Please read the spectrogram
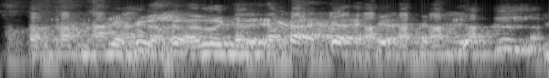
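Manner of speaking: laughing, high and loud. Real, not acted. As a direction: laugh through the words. Laughs at the mixed race question.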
